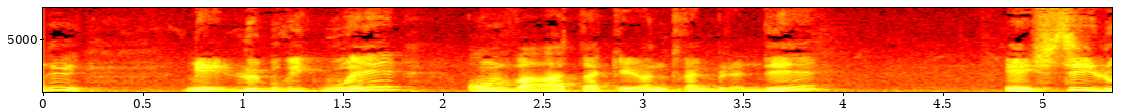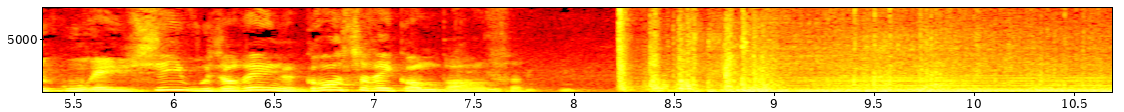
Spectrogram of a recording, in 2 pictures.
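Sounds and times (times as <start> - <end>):
speech: 0.0 - 4.0, 4.8 - 8.2
clattering bursts: 8.2 - 10.6
droning engine rumble of sidecars, motorcycles, cars and trucks: 8.5 - 10.6
sidecars, motorcycles, cars and trucks arriving at Neuvic-sur-l'Isle, France: 8.5 - 10.6.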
